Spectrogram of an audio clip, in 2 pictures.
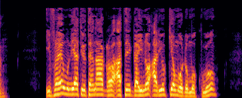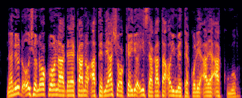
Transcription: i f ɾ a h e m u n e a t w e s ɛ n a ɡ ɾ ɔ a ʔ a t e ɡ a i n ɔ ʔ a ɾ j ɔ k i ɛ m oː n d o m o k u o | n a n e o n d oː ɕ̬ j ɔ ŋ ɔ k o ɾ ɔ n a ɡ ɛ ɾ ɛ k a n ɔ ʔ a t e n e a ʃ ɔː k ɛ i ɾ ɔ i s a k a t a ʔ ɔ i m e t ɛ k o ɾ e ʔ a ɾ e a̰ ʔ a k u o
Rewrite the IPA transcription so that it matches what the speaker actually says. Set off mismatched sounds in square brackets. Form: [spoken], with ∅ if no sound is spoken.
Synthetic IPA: i f ɾ a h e m u n e a t w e [t] ɛ n a ɡ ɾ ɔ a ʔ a t e ɡ a i n ɔ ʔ a ɾ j [o] k i ɛ m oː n d o m o k u o | n a n e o n d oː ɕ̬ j ɔ [n] ɔ k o ɾ ɔ n a ɡ ɛ ɾ ɛ k a n ɔ ʔ a t e n e a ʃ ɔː k ɛ i ɾ ɔ i s a k a t a ʔ ɔ i m e t ɛ k o ɾ e ʔ a ɾ e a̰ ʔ a k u o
